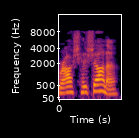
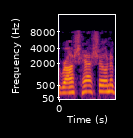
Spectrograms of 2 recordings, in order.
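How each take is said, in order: First: "Rosh Hashanah" said as rosh ha-sha-NA; Israeli pronunciation. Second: "Rosh Hashanah" said as rosh ha-SHO-no. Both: Shown as a demonstration.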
